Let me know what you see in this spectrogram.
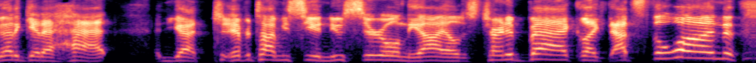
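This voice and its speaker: Bright and sharp in tone, a man with a high pitch speaks very fast in a raised, projected voice, with lively intonation and big swings in loudness. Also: dry, close sound with no echo. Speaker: ring announcer. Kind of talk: casual interview conversation.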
